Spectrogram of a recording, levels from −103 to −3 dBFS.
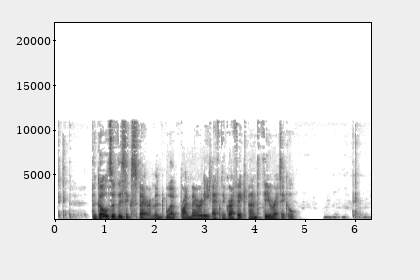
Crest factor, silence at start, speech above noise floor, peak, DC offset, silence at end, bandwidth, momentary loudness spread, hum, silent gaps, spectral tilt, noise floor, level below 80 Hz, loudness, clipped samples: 20 dB; 0.75 s; 59 dB; -2 dBFS; under 0.1%; 0.9 s; 11.5 kHz; 13 LU; none; none; -6.5 dB/octave; -79 dBFS; -48 dBFS; -21 LUFS; under 0.1%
